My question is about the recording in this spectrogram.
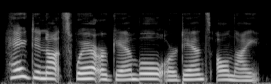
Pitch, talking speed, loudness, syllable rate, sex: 240 Hz, 220 wpm, -15 LUFS, 4.7 syllables/s, female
